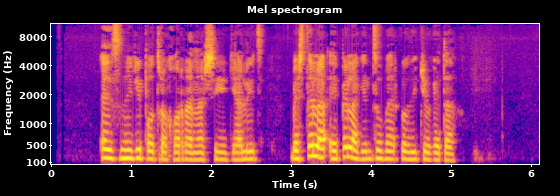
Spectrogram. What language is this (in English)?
Basque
